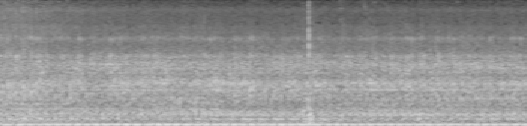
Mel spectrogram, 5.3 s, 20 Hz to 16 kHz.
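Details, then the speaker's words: 1984 Nissan Patrol SD33 diesel, idle after starting following months of sitting: a steady, low, even diesel chug with no knocks or misses. The engine runs well, with only a minor leak. "And then the Patrol, this one runs, I think, really good."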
